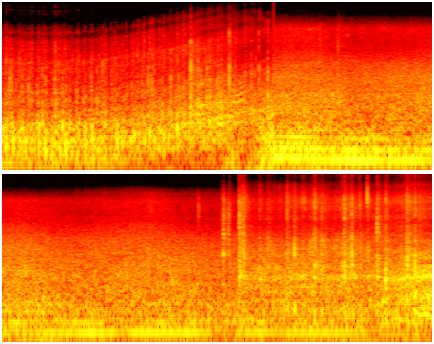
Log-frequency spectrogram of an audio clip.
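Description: Street ambience with indistinct voices and traffic; a vehicle engine runs low and steady from about three seconds in. Several sharp clicks come near the end.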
